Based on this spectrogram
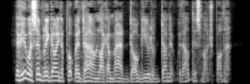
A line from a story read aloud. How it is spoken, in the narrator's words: Gavin said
